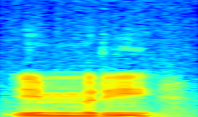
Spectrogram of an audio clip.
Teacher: راء كسرة مع الترقيق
